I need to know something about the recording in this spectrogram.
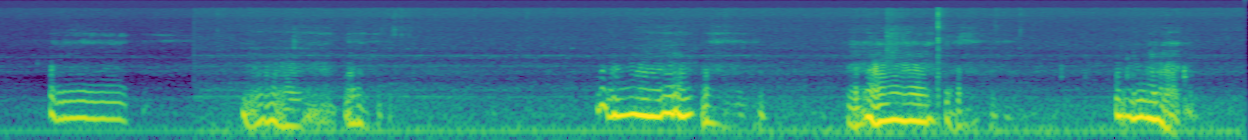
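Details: Domestic cat meowing before settling down for an afternoon nap indoors; drawn-out, slightly wavering meows come in four or five separate calls spaced about two to three seconds apart over a steady low hum.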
